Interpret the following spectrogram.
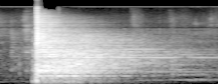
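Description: A rusty steel I-beam dropped onto a concrete floor: one loud clang about a third of a second in, ringing with several tones and dying away over about a second and a half.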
